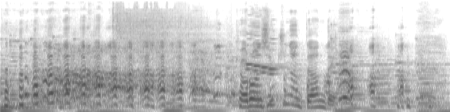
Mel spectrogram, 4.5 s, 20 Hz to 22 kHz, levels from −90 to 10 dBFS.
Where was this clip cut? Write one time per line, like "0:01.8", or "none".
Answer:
0:02.3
